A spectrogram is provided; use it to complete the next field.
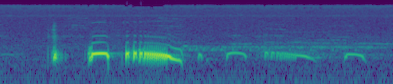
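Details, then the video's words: Spotted dove used as a decoy to attract wild birds; one loud phrase of a short note, a level coo and a long rolling falling croon, followed by quieter trailing coos. "TIẾNG CHIM CU GÁY GỌI KÍCH BỔI GỌI MỒI || BỔI NGHE TIẾNG TỪ XA LA ĐẤU CỰC CHUẨN"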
